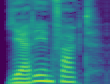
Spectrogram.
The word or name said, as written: hjerteinfarkt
